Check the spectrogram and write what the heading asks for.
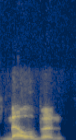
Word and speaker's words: Melbourne: The Australian pronunciation of Melbourne is Melbourne, and sometimes you can't help but say Melbourne because you're around that. And it's actually easier to say Melbourne than it is Melbourne.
